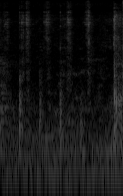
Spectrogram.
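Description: A few faint, short scraping strokes of a cake scraper spreading royal icing across a stencil on a cake.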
